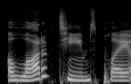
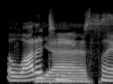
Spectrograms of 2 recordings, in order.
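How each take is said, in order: First: Each word of 'a lot of' is said clearly. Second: 'A lot of' runs together quickly as 'a lotta'.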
